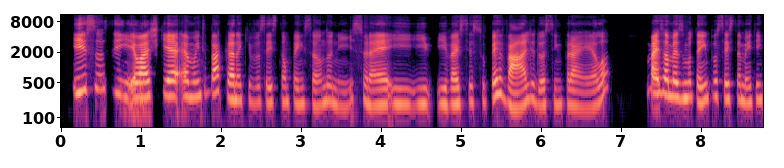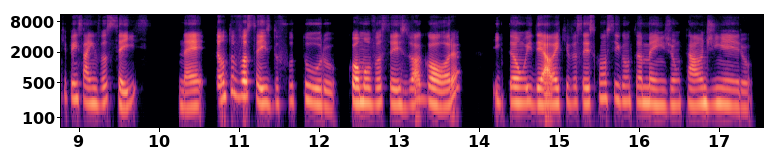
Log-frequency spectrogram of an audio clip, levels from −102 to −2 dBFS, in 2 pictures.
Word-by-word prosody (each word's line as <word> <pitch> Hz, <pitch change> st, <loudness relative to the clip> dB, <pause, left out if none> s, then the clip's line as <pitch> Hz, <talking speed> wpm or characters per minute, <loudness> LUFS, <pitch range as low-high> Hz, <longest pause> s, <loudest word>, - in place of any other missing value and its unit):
Isso 355 Hz, +4 st, +4 dB, 0.2 s
sim, 290 Hz, -5 st, -4 dB
eu 250 Hz, -, +6 dB
acho 255 Hz, +1 st, +8 dB
que 280 Hz, -, -7 dB
é 265 Hz, -2 st, +8 dB
é -, -, +4 dB
muito 265 Hz, +4 st, -3 dB
bacana 240 Hz, -8 st, +4 dB
que 225 Hz, 0 st, -15 dB
vocês 205 Hz, 0 st, -7 dB
estão 205 Hz, 0 st, -9 dB
pensando 190 Hz, 0 st, -7 dB
nisso, 195 Hz, +4 st, -10 dB
né, 185 Hz, 0 st, +2 dB
e 190 Hz, 0 st, -7 dB
e -, -, -20 dB
e 195 Hz, +1 st, -4 dB
vai 190 Hz, +1 st, +2 dB
ser 210 Hz, +2 st, -10 dB
super 225 Hz, +8 st, 0 dB
válido, 190 Hz, -, +3 dB
assim, 185 Hz, +1 st, -6 dB
pra 185 Hz, -2 st, -2 dB
ela, 170 Hz, -, -5 dB, 0.5 s
mas 300 Hz, +1 st, +8 dB
ao 290 Hz, -, +7 dB
mesmo 255 Hz, -1 st, +3 dB
tempo 240 Hz, +5 st, -1 dB
vocês 240 Hz, -2 st, -2 dB
também 220 Hz, -4 st, -5 dB
têm 230 Hz, +1 st, -6 dB
que 260 Hz, -, -19 dB
pensar 240 Hz, -4 st, -3 dB
em 195 Hz, 0 st, -3 dB
vocês, 205 Hz, -, -4 dB, 0.5 s
né, 170 Hz, 0 st, +1 dB, 0.2 s
tanto 255 Hz, +9 st, -3 dB
vocês 245 Hz, -8 st, +2 dB
do 195 Hz, -, -15 dB
futuro, 200 Hz, -5 st, -6 dB, 0.2 s
como 200 Hz, -1 st, +5 dB
vocês 195 Hz, -2 st, -4 dB
do 190 Hz, -, -6 dB
agora. 185 Hz, -, +1 dB, 0.4 s
Então, 200 Hz, 0 st, -2 dB
o -, -, -4 dB
ideal 195 Hz, -1 st, +3 dB
é 195 Hz, -, +1 dB
que 210 Hz, -, -15 dB
vocês 200 Hz, -1 st, -5 dB
consigam 230 Hz, -2 st, -8 dB
também 200 Hz, -3 st, -3 dB
juntar 185 Hz, +1 st, -6 dB
um -, -, 0 dB
dinheiro 185 Hz, -3 st, -4 dB
200 Hz, 190 wpm, -25 LUFS, 185-235 Hz, 0.5 s, acho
